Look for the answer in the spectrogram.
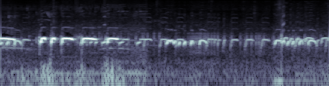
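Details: A local zebra dove gives a luring call of fast repeated coos, rolling and even in pitch. The coos fade slightly mid-sequence before picking up again, with low rumbling noise beneath.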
